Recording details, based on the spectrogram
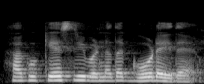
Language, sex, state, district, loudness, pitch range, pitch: Kannada, female, Karnataka, Bangalore, -14 LUFS, 160-185 Hz, 175 Hz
